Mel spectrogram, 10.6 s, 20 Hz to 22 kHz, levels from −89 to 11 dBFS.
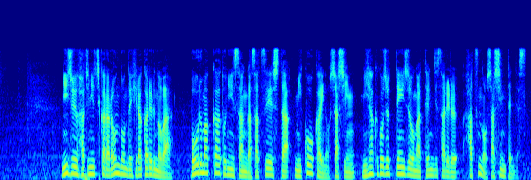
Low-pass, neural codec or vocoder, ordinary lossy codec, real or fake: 7.2 kHz; none; none; real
